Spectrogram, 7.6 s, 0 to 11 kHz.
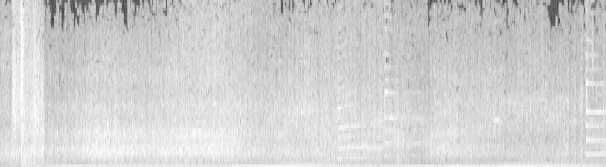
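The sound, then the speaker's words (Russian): Truck pulling away along a road, its engine note climbing in pitch as it accelerates, dipping, then climbing again over a continuous low rumble. “машут вслед грузовику. Тот проезжает мимо зеленого указателя с цифрой 37”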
